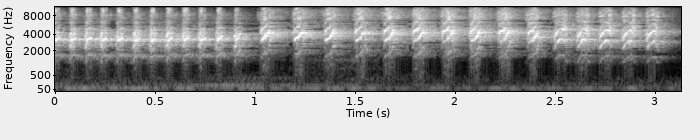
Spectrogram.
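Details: Long-tailed shrike song: a fast run of high, clipped notes, about a dozen a second, shifting into rougher, more varied chattering pulses, with no other sounds standing out.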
